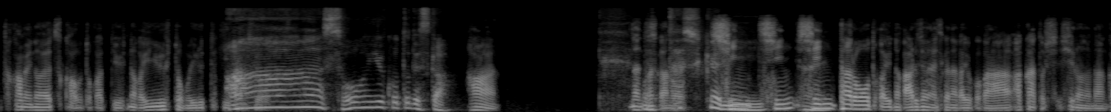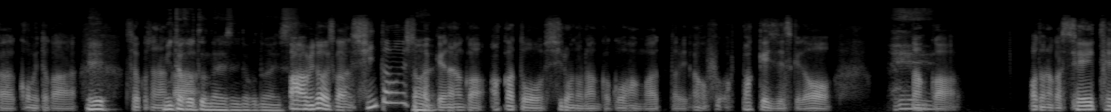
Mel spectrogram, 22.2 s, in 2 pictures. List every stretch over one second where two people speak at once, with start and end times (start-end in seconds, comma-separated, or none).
6.4-8.3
